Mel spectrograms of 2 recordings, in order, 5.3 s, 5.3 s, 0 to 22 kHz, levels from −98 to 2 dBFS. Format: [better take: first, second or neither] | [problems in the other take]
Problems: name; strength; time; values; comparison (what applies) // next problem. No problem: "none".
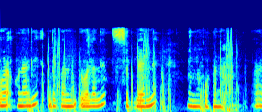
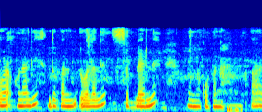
second | noise reduction (neural mask model RNNoise)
